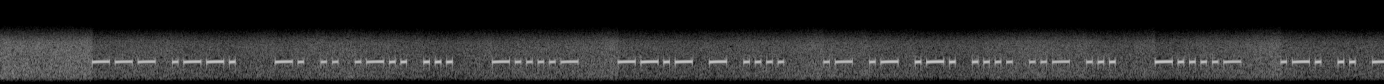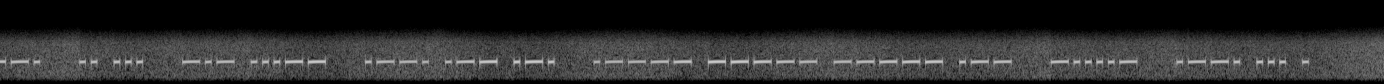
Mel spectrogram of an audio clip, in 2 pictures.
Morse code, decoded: OP NILS - QTH AARHUS - RIG IS K3 PWR 100W - PSE

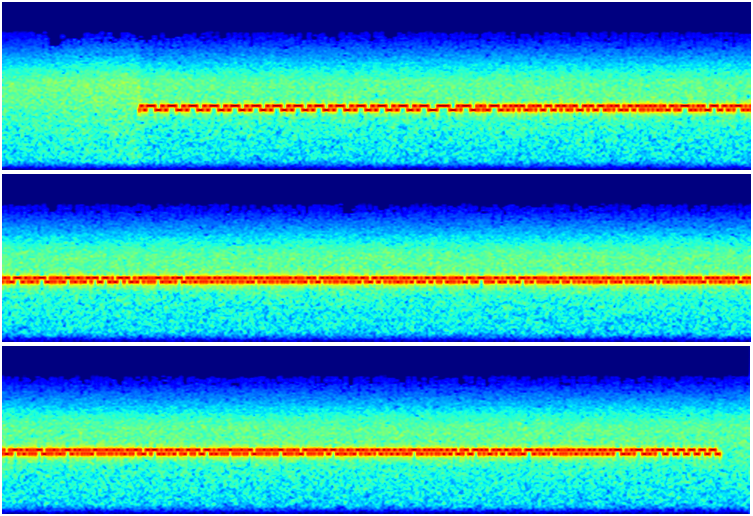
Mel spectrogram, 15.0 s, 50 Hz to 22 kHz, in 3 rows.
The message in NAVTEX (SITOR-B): ZCZC DB92 NAV WARNING 390. BUOY IN PSN 08-54N 121-30W UNLIT. NNNN

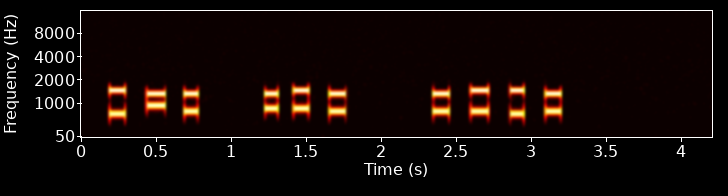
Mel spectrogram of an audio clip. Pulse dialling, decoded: none

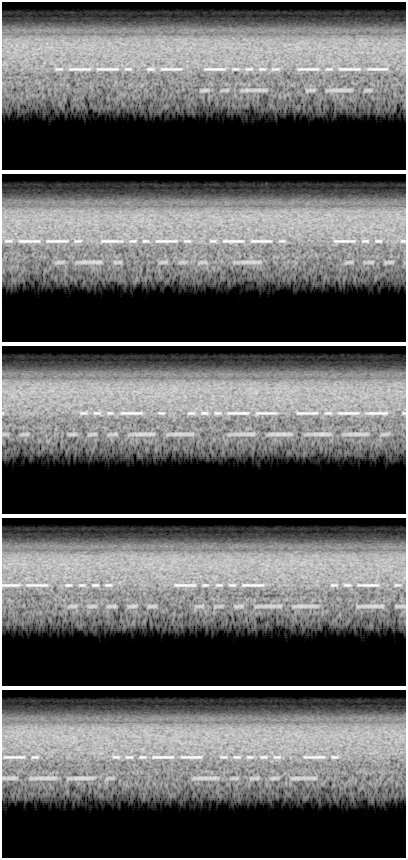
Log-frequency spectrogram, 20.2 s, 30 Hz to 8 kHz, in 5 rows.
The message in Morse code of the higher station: PA6YP/P DE VE3YMH <BT> UR 35N

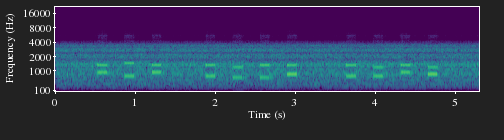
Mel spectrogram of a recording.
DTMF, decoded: 060 5128 5407

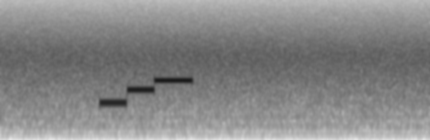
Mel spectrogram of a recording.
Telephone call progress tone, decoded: special information tone

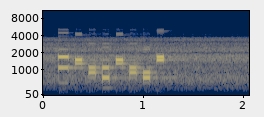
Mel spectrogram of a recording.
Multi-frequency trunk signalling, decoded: KP 032031 ST

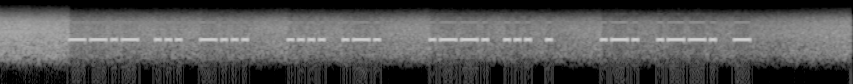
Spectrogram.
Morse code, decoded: QSB HR PSE RPT

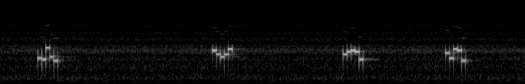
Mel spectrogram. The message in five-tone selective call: 32241 96460 68982 73091

